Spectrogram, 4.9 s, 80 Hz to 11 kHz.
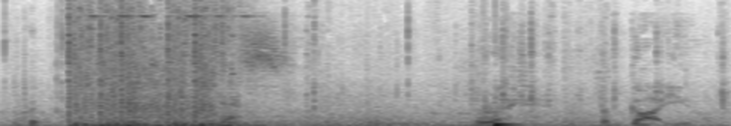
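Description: Rapid bursts of assault rifle fire crackle in the video game Far Cry 3, with a player talking and shouting over the shots before the gunfire trails off into background sounds.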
